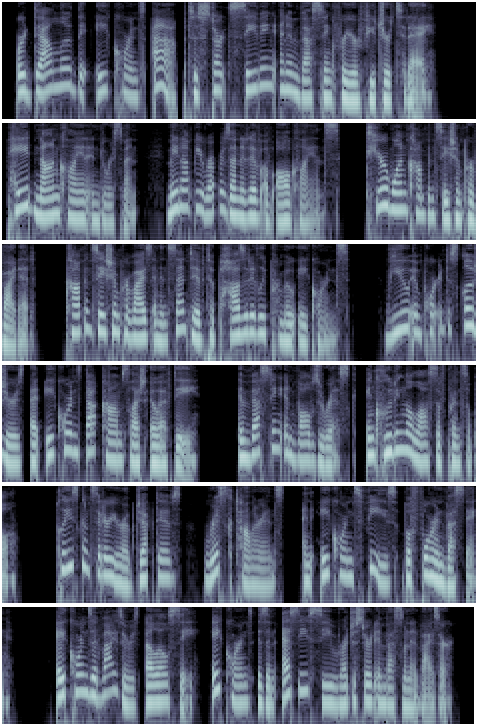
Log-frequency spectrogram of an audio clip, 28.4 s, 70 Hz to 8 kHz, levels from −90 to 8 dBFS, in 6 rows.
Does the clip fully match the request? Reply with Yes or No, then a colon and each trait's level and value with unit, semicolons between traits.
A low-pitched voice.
No: medium, 185 Hz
